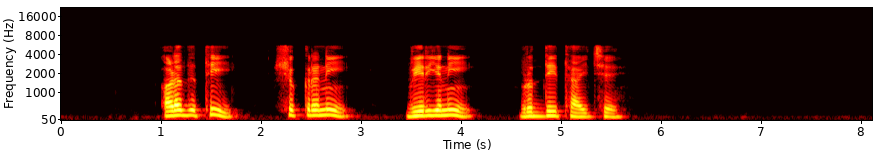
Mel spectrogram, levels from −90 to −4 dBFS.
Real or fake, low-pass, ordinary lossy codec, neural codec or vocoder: real; 5.4 kHz; none; none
